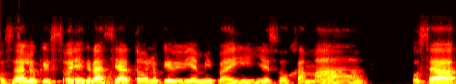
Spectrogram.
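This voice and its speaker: A woman speaks in a Chilean accent with a high pitch. Her intonation is monotone and flat. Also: moderate pace. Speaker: marketing and communications professional. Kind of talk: podcast interview.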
